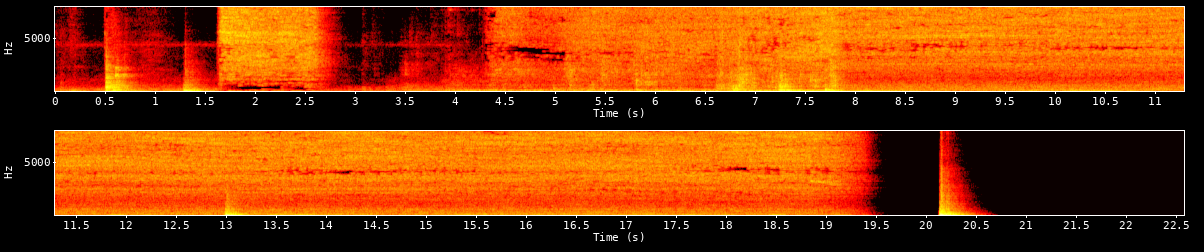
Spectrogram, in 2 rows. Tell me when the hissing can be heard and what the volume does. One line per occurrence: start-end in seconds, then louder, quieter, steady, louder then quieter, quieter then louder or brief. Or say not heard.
0.0-19.4 steady.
